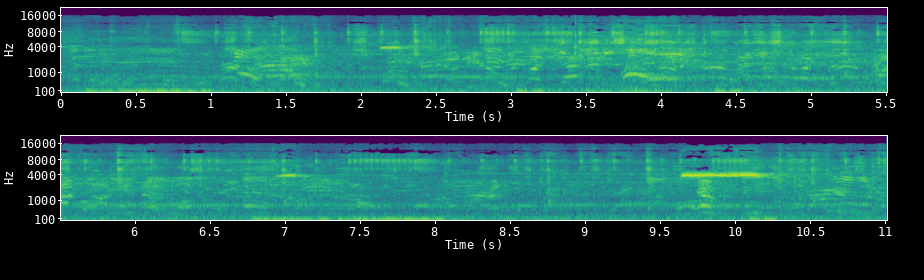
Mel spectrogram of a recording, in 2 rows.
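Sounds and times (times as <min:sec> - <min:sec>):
people talking: 0:00.0 - 0:11.0.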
